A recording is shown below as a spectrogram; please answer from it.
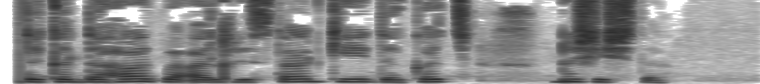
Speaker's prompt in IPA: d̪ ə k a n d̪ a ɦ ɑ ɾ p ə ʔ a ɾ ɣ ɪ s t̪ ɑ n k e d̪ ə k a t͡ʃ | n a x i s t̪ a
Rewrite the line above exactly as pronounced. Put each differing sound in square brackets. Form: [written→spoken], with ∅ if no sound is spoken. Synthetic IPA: d̪ ə k a n d̪ a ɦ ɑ ɾ p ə ʔ a ɾ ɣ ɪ s t̪ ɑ n k e d̪ ə k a t͡ʃ | n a [x→ʃ] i [s→ʃ] t̪ a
